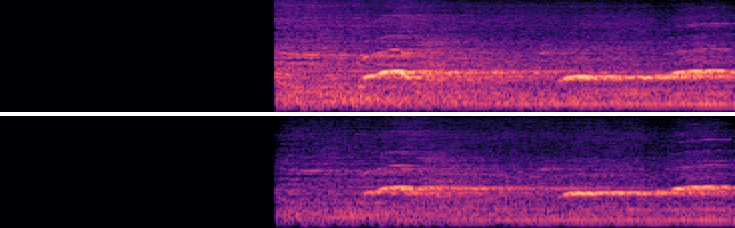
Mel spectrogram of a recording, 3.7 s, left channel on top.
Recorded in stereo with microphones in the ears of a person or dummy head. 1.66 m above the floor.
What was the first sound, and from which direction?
A scream, 55° left (ahead or behind).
